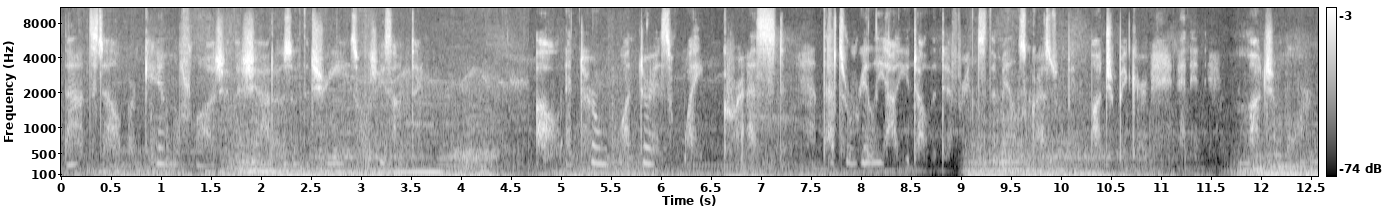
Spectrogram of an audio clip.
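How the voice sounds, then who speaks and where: In an intimate, rambling ASMR roleplay, a woman plays a chatty young castaway on an island who loves animals. Her voice sits high, and she explains things in a hesitant, earnest way.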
